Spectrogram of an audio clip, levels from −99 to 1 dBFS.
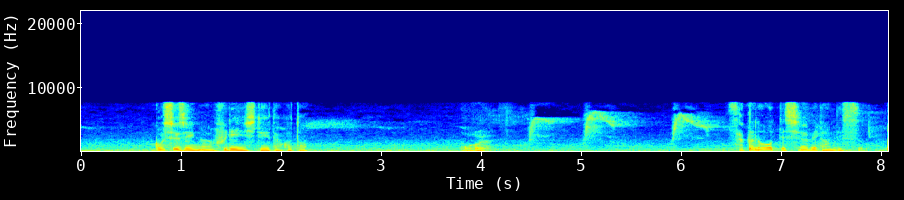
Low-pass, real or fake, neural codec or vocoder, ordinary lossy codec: none; fake; codec, 16 kHz, 4 kbps, FreqCodec, larger model; none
